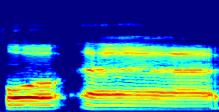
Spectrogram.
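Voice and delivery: normal talking voice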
